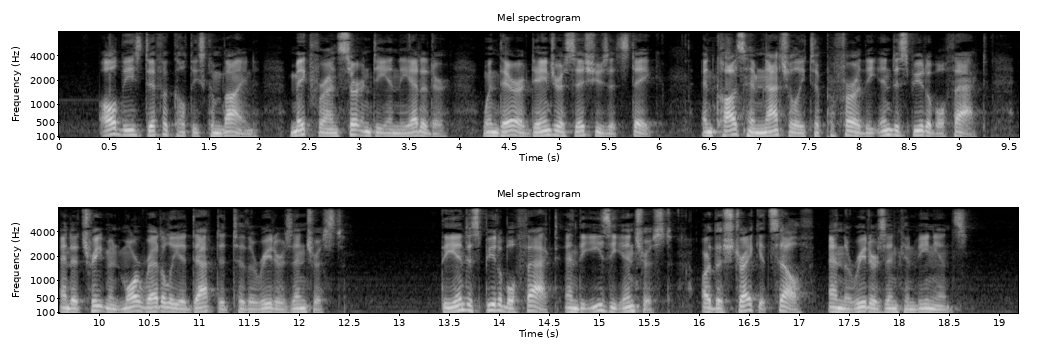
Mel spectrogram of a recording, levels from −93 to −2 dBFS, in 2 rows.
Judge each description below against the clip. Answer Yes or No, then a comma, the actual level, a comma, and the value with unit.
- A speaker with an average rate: Yes, average, 160 wpm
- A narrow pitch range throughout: No, average, 4.0 semitones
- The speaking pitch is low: Yes, low, 110 Hz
